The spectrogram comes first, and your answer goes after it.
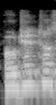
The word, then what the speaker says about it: Bojangles: Bogentle? Is that how you pronounce it? Yeah, Bojangles' spell book.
